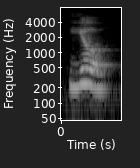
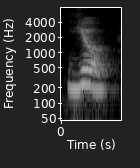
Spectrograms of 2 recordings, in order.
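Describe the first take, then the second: Both takes have the same delivery.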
